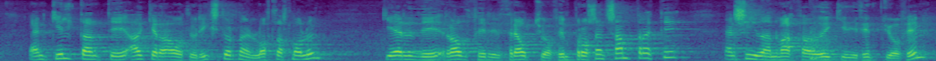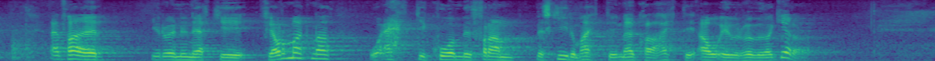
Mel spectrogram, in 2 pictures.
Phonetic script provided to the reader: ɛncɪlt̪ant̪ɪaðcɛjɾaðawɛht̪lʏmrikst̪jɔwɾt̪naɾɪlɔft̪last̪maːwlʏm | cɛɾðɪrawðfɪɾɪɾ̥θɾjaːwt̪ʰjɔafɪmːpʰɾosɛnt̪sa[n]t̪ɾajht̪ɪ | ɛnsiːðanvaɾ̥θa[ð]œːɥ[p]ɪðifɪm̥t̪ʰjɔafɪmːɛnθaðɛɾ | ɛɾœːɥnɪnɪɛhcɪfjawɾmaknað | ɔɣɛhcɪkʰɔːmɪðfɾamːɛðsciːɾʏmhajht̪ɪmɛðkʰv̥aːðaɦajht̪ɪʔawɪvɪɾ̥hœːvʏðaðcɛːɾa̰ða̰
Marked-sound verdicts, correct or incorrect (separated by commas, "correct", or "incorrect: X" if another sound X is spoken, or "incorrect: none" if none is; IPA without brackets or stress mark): incorrect: m, correct, incorrect: c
